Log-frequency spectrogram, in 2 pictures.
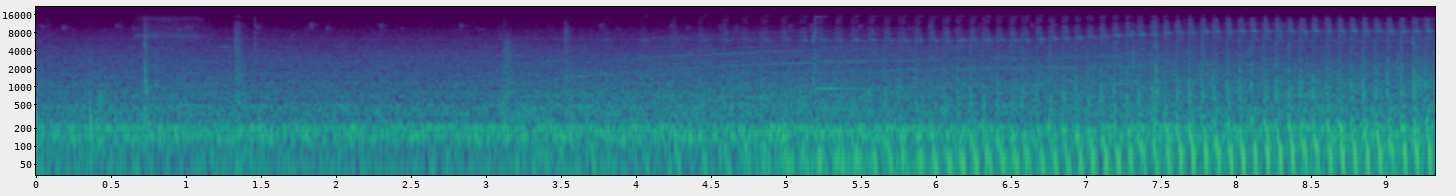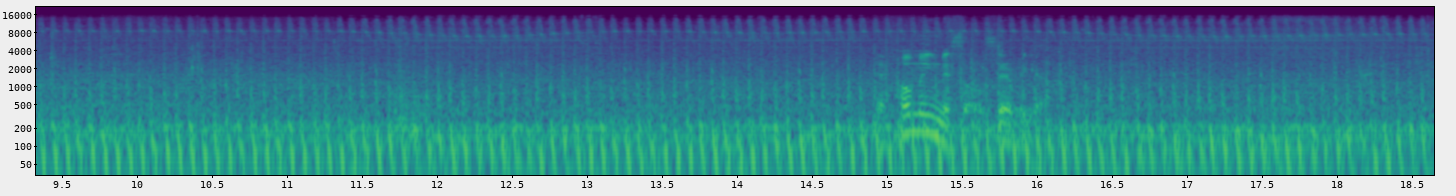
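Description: Helicopter rotor blades whir up and beat rapidly, growing louder as the helicopter lifts off.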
